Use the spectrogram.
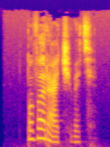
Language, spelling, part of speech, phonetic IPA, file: Russian, поворачивать, verb, [pəvɐˈrat͡ɕɪvətʲ], Ru-поворачивать.ogg
- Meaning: 1. to turn, to swing 2. to turn (to change direction of one's motion)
